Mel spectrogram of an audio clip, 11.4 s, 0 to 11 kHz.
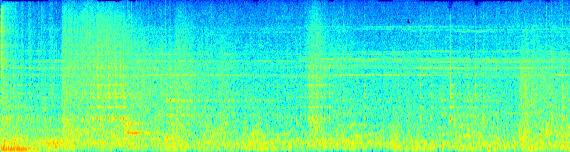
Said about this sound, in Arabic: العاصفة يا مولاي دفعت 20 سفينة إلى المرسى، وقد استولينا عليها جميعا كما أمرت.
